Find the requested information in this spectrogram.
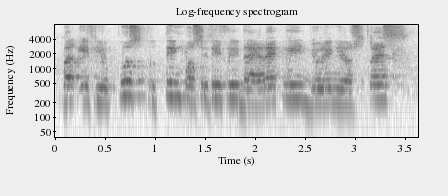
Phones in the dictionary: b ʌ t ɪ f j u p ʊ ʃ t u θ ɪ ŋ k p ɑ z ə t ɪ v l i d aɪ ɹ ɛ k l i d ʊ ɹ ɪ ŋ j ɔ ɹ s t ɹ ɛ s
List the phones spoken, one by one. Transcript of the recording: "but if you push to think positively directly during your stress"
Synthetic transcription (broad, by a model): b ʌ t ɪ f j u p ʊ s t u t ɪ ŋ k p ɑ s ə t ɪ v l i d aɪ ɹ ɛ k l i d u ɹ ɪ ŋ j ɔ ɹ s t ɹ ɛ s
